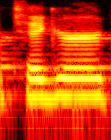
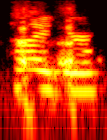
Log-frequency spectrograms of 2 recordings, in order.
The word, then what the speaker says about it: Tiger: for some reason but i had so many interesting pronunciations of my name that i thought well let me help people out because i to get to share tigger to gray i'm like it's tiger let me help you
